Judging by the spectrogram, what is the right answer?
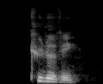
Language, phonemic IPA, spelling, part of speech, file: French, /lə.ve/, levé, verb, LL-Q150 (fra)-levé.wav
- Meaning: past participle of lever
